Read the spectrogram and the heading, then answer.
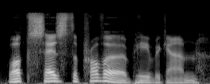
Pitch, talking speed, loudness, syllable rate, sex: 110 Hz, 170 wpm, -18 LUFS, 4.2 syllables/s, male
